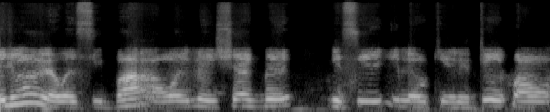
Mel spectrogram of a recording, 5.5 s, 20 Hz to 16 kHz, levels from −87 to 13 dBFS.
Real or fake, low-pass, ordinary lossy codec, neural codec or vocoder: fake; 14.4 kHz; none; codec, 44.1 kHz, 2.6 kbps, DAC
